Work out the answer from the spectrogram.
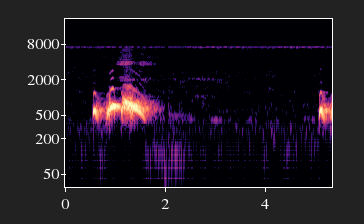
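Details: Local spotted dove calling a rival: one husky, mellow cooing phrase of a short rising note then a longer swelling, falling coo, followed by silence before the next phrase begins.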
